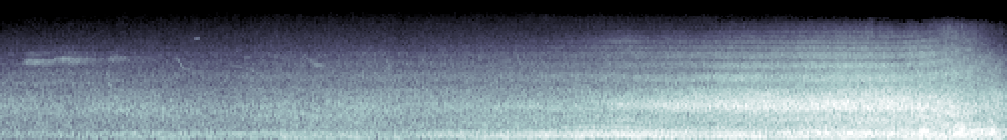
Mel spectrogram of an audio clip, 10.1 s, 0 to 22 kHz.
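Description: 1960 Chevrolet Bel Air with a swapped-in 6.2-litre LS3 V8 approaching and driving past, its engine and tyre noise growing steadily louder and loudest near the end.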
